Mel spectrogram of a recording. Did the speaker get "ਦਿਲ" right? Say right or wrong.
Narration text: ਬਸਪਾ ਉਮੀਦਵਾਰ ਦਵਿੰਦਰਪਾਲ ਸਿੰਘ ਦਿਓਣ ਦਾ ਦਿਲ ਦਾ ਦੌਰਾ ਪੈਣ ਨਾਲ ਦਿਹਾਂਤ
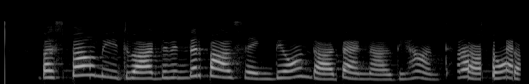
wrong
